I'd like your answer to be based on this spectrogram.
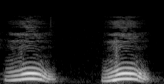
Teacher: الميم وراها همزة، يبقى إذن حكم الميم الصلة · Term: صلة ميم الجمع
